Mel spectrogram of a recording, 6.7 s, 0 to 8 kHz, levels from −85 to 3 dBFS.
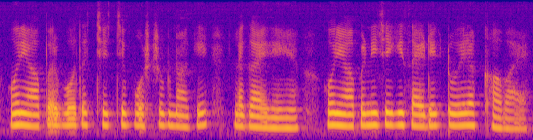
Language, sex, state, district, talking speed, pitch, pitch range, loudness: Hindi, female, Uttar Pradesh, Saharanpur, 200 wpm, 210 Hz, 185-220 Hz, -15 LUFS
